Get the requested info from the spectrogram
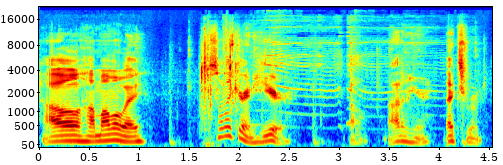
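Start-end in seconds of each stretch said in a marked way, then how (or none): none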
